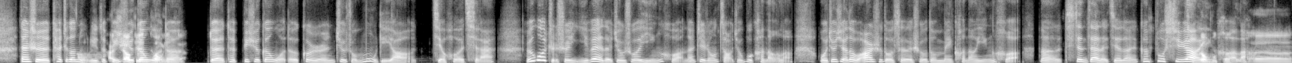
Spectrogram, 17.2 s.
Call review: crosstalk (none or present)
present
